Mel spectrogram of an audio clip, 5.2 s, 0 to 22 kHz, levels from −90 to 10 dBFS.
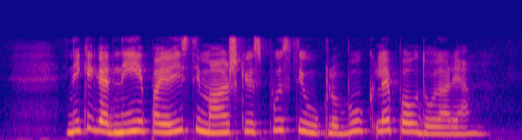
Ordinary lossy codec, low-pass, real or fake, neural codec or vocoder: MP3, 96 kbps; 7.2 kHz; fake; codec, 16 kHz, 16 kbps, FunCodec, trained on Chinese and English, 50 frames a second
